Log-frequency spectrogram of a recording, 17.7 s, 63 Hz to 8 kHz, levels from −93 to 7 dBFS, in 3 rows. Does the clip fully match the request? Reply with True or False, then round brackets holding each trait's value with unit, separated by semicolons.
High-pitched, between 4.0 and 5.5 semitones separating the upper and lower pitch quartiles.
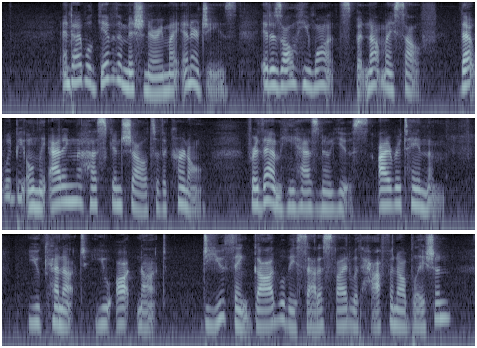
False (180 Hz; 4.3 semitones)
